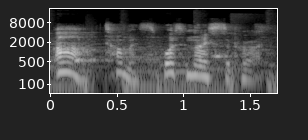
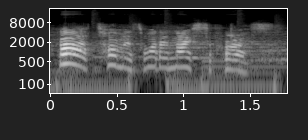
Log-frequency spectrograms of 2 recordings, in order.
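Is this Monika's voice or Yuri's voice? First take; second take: Yuri's; Monika's. First: It is said in a Yuri character voice. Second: It is said in a Monika character voice.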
